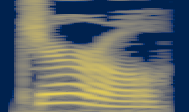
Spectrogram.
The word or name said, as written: jurel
